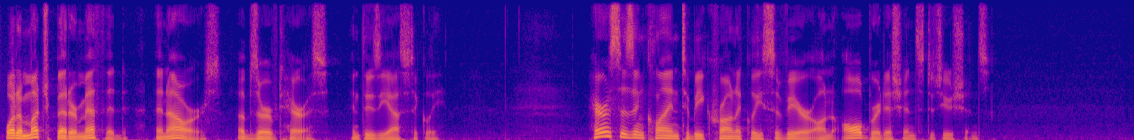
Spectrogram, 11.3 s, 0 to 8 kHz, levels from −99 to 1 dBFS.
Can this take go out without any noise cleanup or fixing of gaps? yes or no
yes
